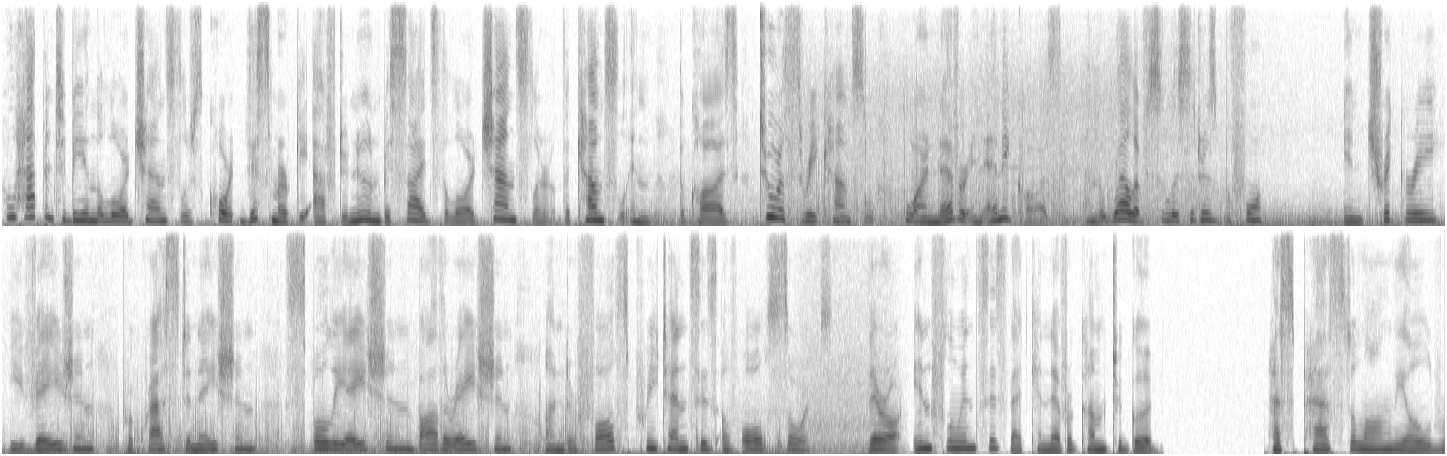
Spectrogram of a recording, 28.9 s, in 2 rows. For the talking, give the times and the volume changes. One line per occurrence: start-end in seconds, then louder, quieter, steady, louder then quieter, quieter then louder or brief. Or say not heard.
0.0-12.6 steady
13.4-26.1 steady
27.1-28.8 brief.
